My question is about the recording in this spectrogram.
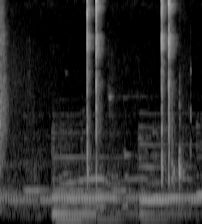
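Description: Soft background music with a few quick computer keyboard clicks in the middle.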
